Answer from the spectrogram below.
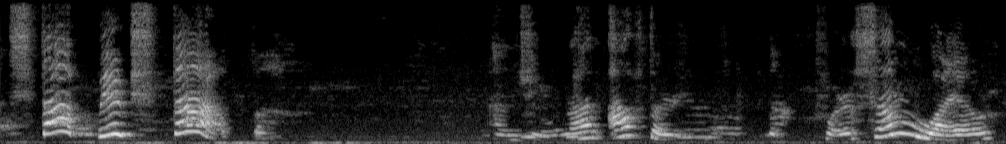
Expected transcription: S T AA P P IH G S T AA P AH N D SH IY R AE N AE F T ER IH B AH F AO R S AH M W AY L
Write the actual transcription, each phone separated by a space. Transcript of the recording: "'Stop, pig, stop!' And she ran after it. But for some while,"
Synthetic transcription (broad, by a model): S T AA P B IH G S T AA P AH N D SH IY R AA N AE F T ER IH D F AO R S AH M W AY L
